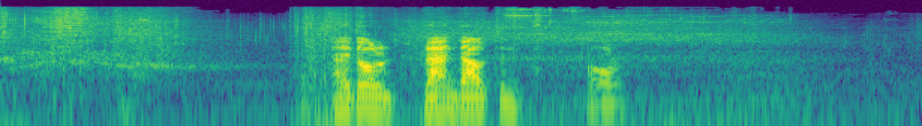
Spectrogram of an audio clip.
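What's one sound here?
Magic energy crackles and whooshes.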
